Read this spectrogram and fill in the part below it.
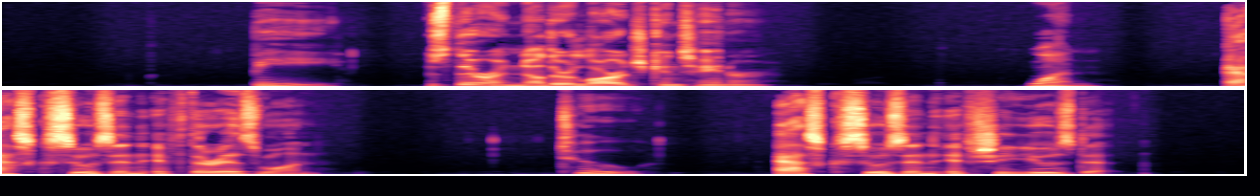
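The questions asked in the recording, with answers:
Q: Is there another large container?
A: 1: Ask Susan if there is one.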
